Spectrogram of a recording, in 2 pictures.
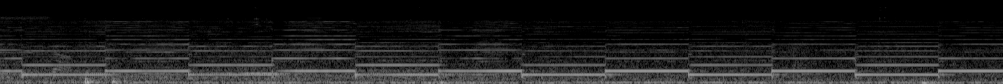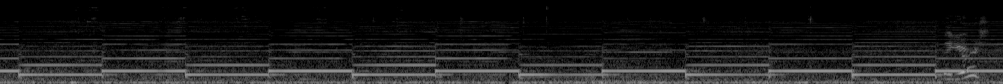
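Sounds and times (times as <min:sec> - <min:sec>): hi-lo siren tone: 0:00.0 - 0:20.0.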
